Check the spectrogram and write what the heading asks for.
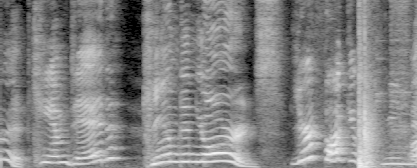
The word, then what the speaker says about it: Camden Yards: I said Camden Yards. You said I'm from Baltimore, Heather. Anyone who's from Baltimore doesn't pronounce it with a T.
